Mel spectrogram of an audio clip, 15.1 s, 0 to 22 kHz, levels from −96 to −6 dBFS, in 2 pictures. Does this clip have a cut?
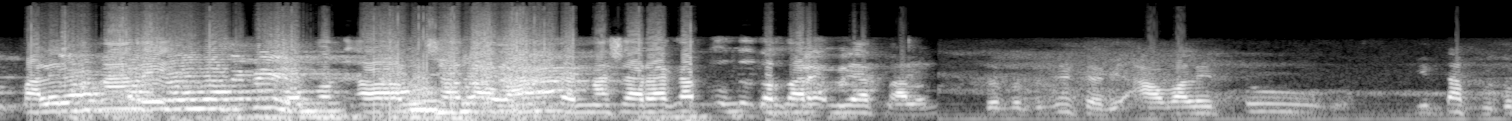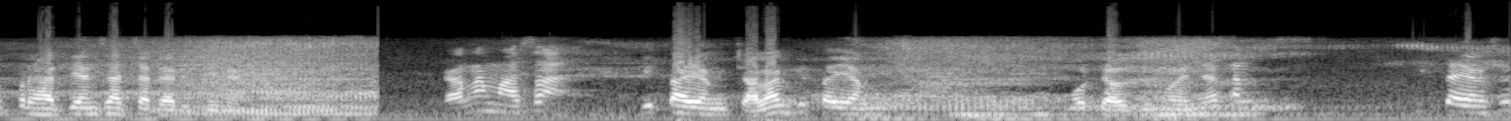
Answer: yes; 2 cuts; at 4.8 s, 9.5 s

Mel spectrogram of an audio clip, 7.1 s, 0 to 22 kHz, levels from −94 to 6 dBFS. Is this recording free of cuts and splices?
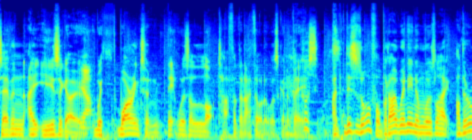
no; 2 cuts; at 2.5 s, 5.1 s

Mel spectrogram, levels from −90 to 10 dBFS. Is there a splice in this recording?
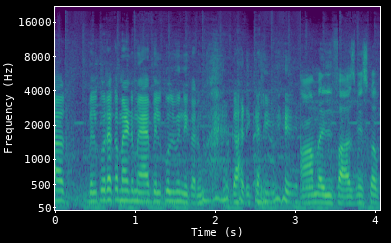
yes; 1 cut; at 3.0 s

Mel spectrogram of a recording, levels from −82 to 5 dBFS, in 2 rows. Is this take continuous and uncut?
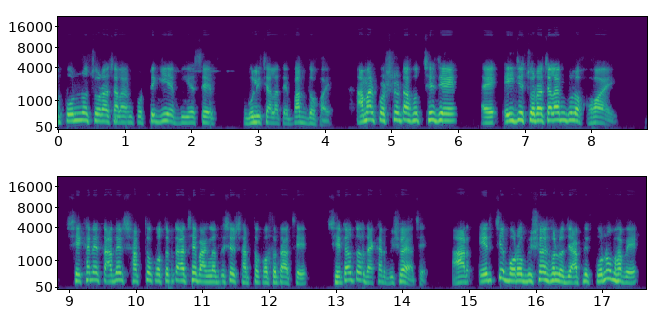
yes; 0 cuts

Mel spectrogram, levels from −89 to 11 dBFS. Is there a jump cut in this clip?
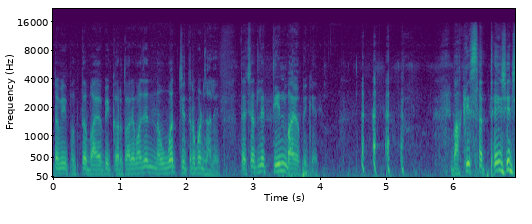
no; 0 cuts

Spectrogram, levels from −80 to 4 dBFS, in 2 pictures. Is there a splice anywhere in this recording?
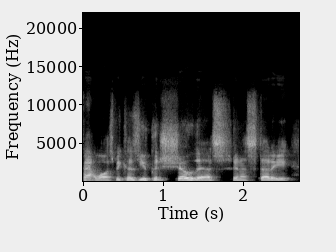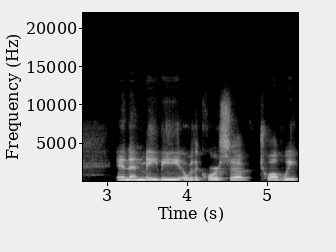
yes; 1 cut; at 1.9 s

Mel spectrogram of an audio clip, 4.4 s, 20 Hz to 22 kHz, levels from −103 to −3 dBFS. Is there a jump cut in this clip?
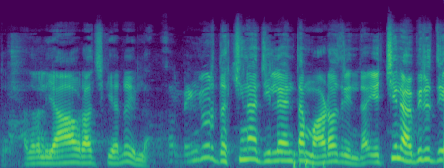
no; 0 cuts

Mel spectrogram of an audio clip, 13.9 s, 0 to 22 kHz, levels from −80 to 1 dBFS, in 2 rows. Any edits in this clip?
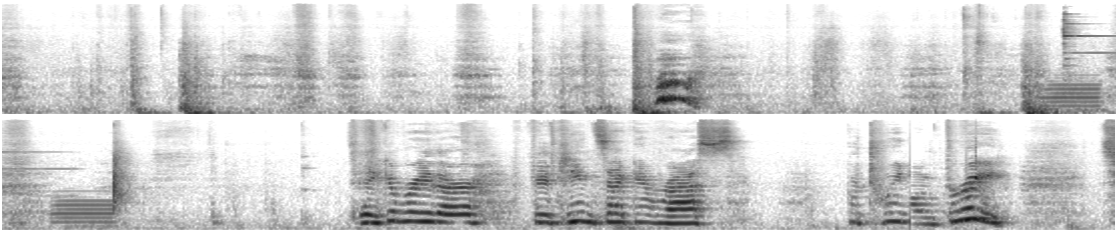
yes; 1 cut; at 12.8 s

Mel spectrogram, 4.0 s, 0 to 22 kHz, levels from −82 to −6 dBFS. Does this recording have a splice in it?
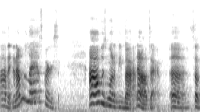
yes; 1 cut; at 2.7 s

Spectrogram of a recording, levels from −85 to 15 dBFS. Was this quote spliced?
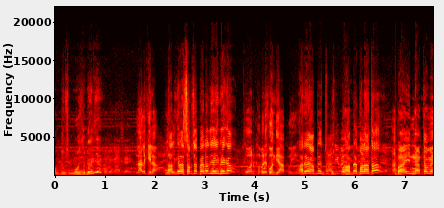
yes; 1 cut; at 6.7 s

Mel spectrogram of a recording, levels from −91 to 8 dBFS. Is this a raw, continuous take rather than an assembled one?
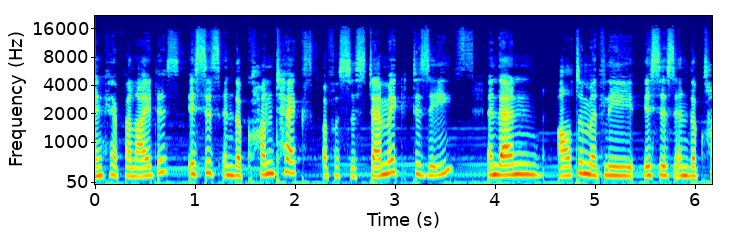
no; 1 cut; at 3.7 s

